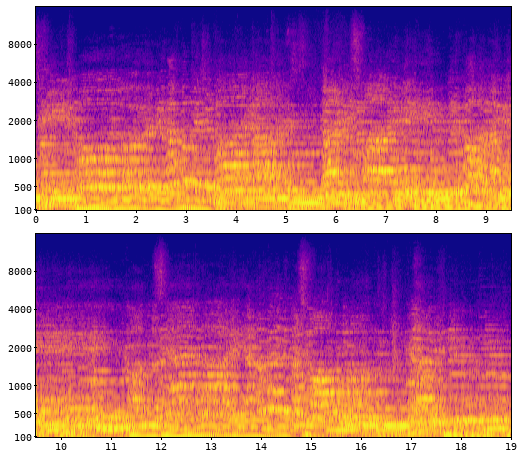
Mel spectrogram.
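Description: Congregation and a small worship band singing a hymn together, with keyboard accompaniment and a bass line that moves to a new note every couple of seconds.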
